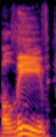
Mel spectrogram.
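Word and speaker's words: Bleav: so make sure you go check them out believe pronounce believe but spelled b-l-e-a-b and also a shout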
